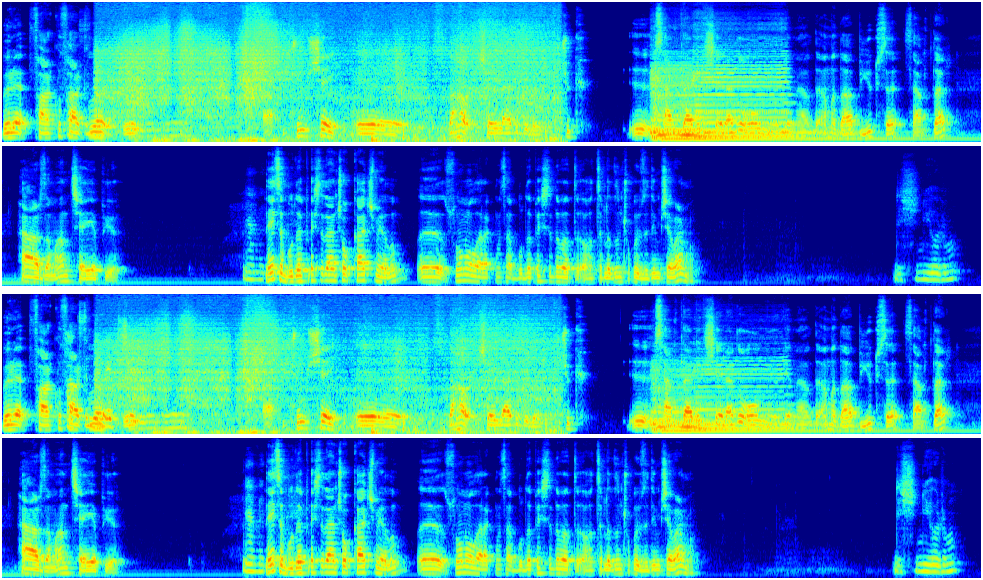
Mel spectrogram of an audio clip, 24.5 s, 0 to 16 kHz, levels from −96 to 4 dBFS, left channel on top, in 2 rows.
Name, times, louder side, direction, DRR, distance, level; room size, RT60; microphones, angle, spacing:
voice 1, 0.0-1.7 3.2-5.1 5.6-7.3 7.8-11.9 12.5-13.7 15.5-20.9, right 2 dB, 5° right, 0.6 m, -27 dB
voice 2, 0.8-2.4 15.2-15.5 23.4-24.2, right 7 dB, 75° right, 0.4 m, -33 dB
sound 1, 1.1-7.0, left 1 dB, 15° left, 1.2 m, -32 dB
sound 2, 8.1-12.8, left 3 dB, 80° left, 0.8 m, -29 dB
9.3 x 6.4 x 2.3 m
head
